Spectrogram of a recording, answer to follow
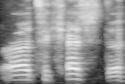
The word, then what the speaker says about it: Takeshita: Takeshita.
